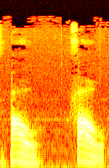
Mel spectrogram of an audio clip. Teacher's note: you'll often hear them pronounced as bao, fao. And that slight change from the L to a more W sound · Term: dark L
